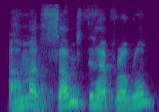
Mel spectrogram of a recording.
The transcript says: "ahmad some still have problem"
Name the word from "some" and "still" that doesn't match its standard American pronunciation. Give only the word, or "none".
still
